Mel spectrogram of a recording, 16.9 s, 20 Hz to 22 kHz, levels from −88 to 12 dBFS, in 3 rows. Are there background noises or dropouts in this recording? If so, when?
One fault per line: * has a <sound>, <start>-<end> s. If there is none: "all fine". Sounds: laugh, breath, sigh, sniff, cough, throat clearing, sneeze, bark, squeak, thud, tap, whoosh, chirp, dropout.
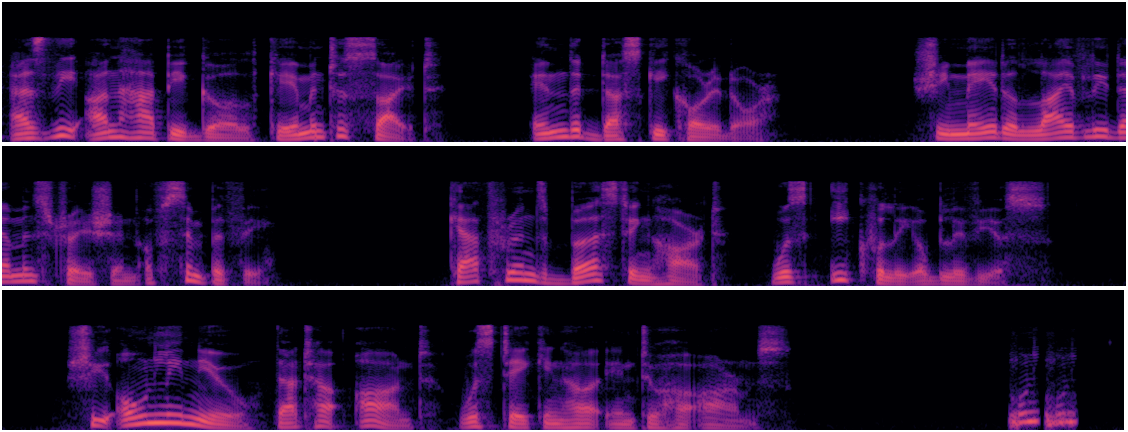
* has a laugh, 16.3-16.6 s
